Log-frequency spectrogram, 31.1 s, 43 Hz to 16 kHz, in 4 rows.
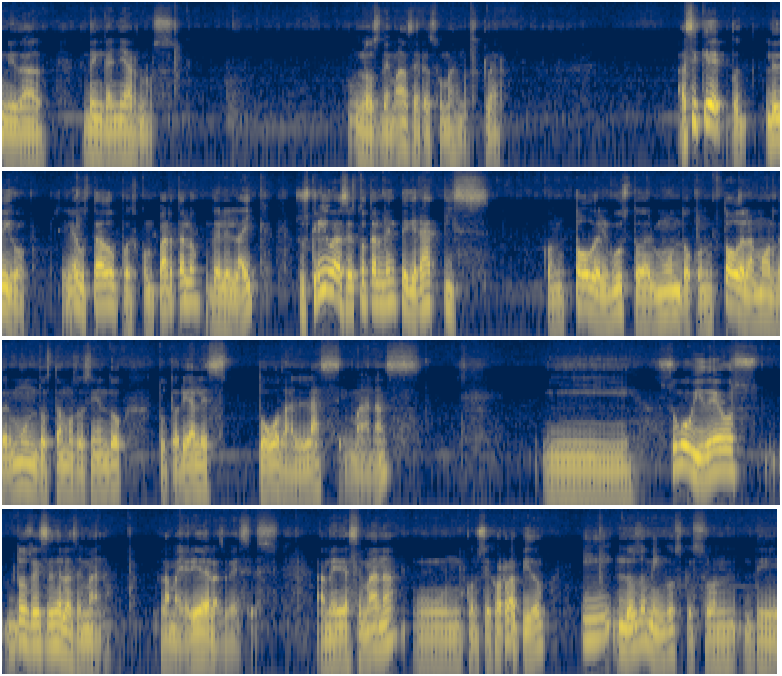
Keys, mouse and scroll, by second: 0.5-1.9 ctrl+drag, 1.9 ctrl+middle click, 2.6-4.9 ctrl+drag, 5.0 ctrl+middle click, 5.6 ctrl+click, 6.7 ctrl+middle click, 6.8 ctrl+click, 7.7-9.3 ctrl+drag, 9.4-11.4 ctrl+drag, 11.5 ctrl+middle click, 12.6-15.0 ctrl+drag, 15.0 ctrl+middle click, 15.5 ctrl+scroll up 1, 15.6-20.6 ctrl+drag, 20.6-21.9 ctrl+middle drag, 22.2-23.6 middle drag, 23.9-25.2 ctrl+drag, 25.4 ctrl+middle click, 26.0 ctrl+click, 27.1 ctrl+middle click, 28.6-30.0 ctrl+drag, 28.7-30.0 ctrl+middle drag, 30.3 ctrl+click.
